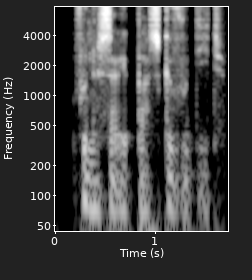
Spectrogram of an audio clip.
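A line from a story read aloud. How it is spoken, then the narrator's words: Frightened murmur. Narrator (French): murmura-t-il avec effroi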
